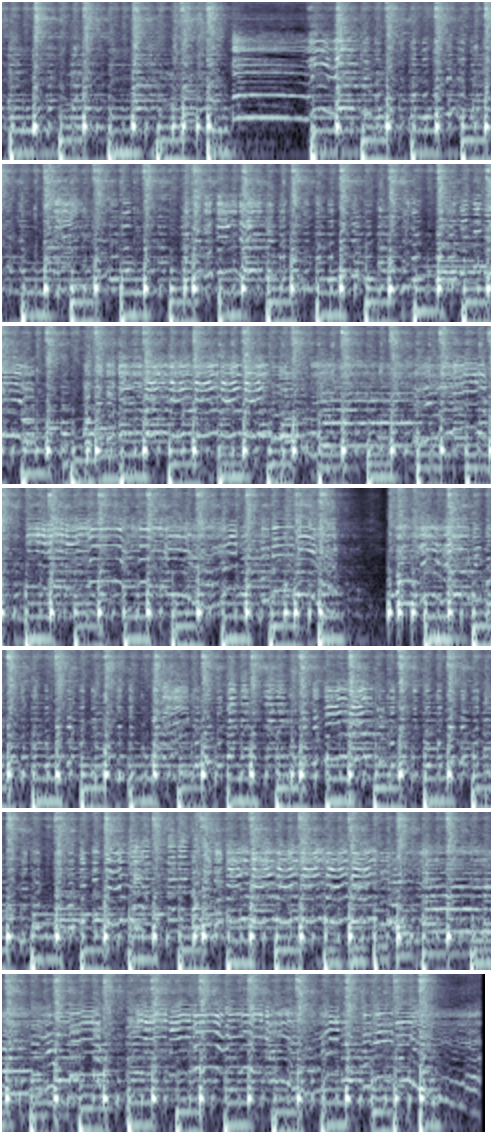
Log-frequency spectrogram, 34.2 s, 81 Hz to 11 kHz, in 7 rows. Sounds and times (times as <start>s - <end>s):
Music: 0.0s - 34.1s.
